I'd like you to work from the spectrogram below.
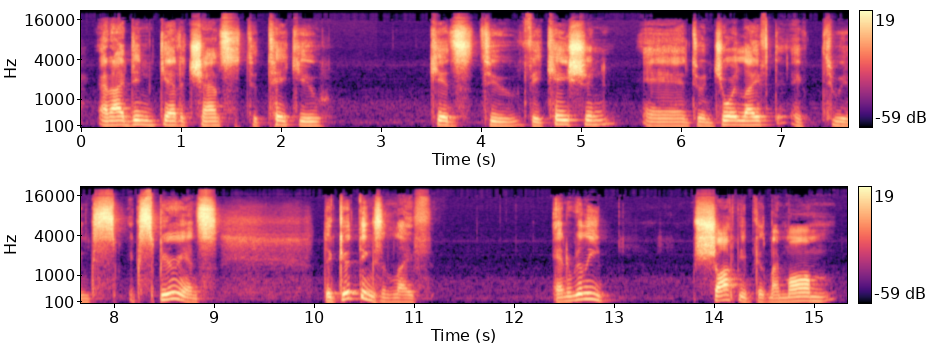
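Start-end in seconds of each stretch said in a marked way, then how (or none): none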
